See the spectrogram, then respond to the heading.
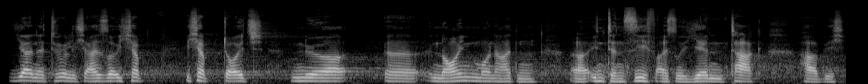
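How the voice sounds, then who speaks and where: A man with an Indonesian accent speaks very slowly in a monotone, flat intonation over noticeable background noise. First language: Indonesian (speaking German). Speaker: international university student. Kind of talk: interview. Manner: halting.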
